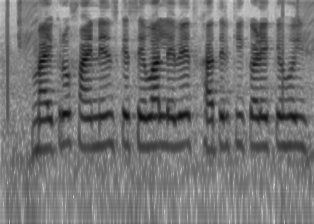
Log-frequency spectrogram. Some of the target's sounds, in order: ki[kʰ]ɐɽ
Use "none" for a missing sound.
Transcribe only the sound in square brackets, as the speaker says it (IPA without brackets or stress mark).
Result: k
